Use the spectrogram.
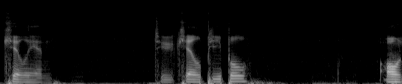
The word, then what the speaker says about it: Killian: Oh, it is pronounced Killian.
